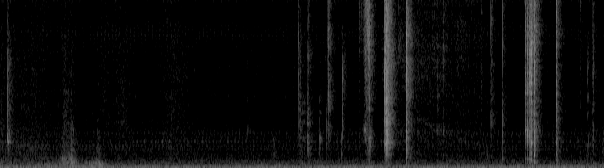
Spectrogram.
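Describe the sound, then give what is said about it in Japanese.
Cellophane tape being pulled and cut to fix something in place over underwear: a low hum, then from about halfway a cluster of sharp, crackly snaps and short tearing bursts, irregular and fairly quiet. “ちょっとじゃあセロテープで固定します、パンツの上からね。”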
